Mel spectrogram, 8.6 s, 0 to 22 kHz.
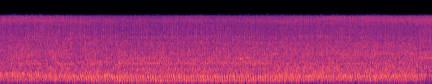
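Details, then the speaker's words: Cub Cadet 5 24 snowblower, running after a weak-drive repair: engine at steady high speed with a loose busy rattle, from rubber pellets rolling around inside the housing; drive now much stronger. "Makes that sound because of the rubber pellets running around in there."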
